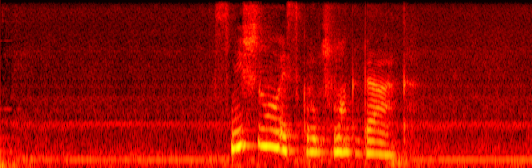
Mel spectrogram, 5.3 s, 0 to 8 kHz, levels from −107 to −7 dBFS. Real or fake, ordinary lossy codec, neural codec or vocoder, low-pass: fake; none; codec, 16 kHz, 2 kbps, FunCodec, trained on Chinese and English, 25 frames a second; none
